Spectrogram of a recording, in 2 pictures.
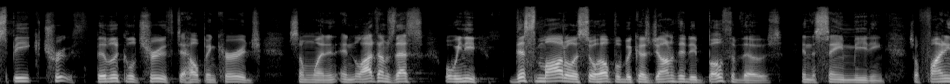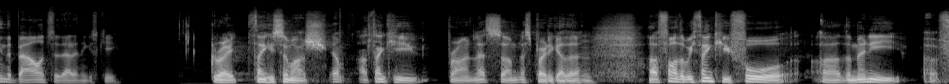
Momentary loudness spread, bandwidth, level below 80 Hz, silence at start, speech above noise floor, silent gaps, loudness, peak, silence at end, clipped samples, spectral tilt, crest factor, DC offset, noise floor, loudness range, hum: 14 LU; 16 kHz; -58 dBFS; 0 s; 58 dB; none; -20 LUFS; -2 dBFS; 0 s; under 0.1%; -4.5 dB/octave; 18 dB; under 0.1%; -79 dBFS; 6 LU; none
